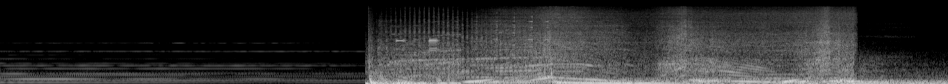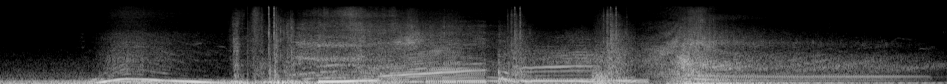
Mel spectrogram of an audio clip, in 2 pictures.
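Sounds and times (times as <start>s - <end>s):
sports car engine revving: 4.6s - 8.6s, 10.2s - 16.0s.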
